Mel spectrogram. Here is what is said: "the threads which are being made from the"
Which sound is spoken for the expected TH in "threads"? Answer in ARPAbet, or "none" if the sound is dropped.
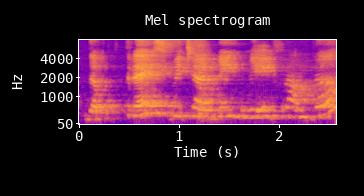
T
